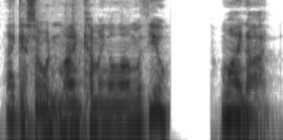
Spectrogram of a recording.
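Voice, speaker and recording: Casting: man to play trusting, dopey young male adventurer for a fantasy tale, easygoing, lightly husky, pitched up. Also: animated, fairly quick. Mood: carefree. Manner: hesitant, easygoing. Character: cheerful, dim, trusting young male sword-loving wanderer.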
